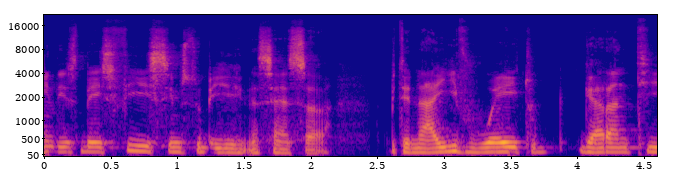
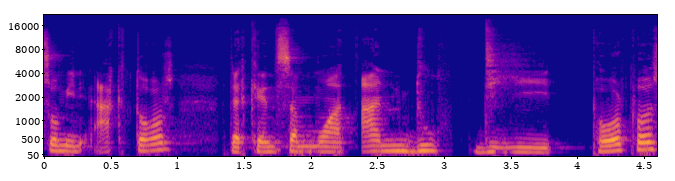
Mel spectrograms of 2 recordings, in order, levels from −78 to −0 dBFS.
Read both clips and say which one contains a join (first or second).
second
